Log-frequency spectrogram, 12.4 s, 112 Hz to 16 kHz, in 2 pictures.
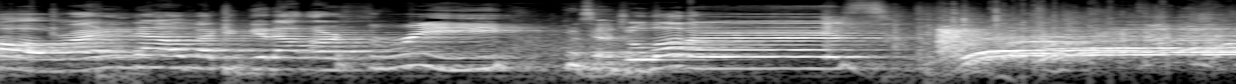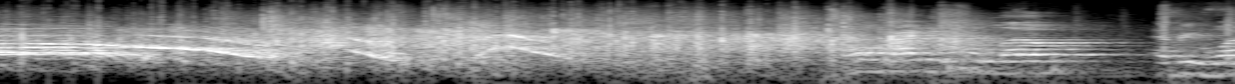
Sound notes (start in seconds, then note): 4.6 applause; 4.6 cheering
